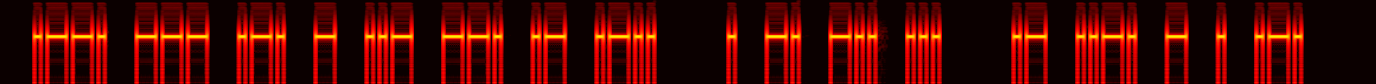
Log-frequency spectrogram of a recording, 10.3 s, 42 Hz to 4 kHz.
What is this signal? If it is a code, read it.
Morse code, heard as a keyed tone, about 25 wpm, spaced as for 20 wpm, 550 Hz. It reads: PORTUGAL ENDS AFTER
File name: podcast / News headlines-1x-25x20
